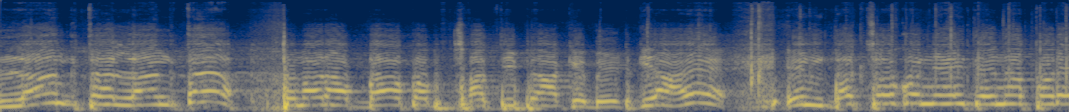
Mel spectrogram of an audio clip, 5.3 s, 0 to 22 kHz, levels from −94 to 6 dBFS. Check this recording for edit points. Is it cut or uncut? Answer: uncut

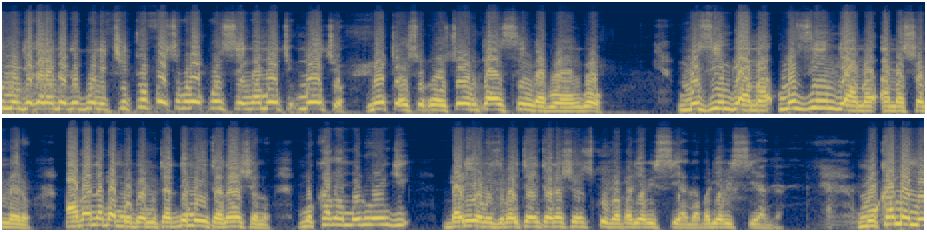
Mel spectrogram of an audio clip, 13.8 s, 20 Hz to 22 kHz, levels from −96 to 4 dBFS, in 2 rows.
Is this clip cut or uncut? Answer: cut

